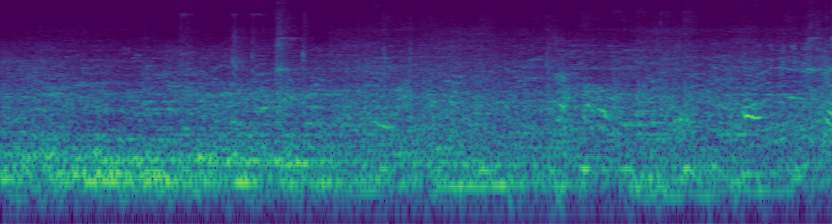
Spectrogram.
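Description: Men and women chatter indoors at a low murmur.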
